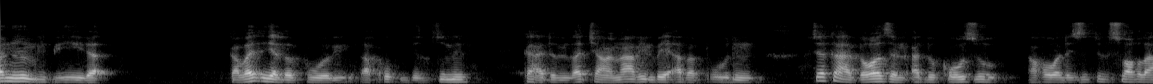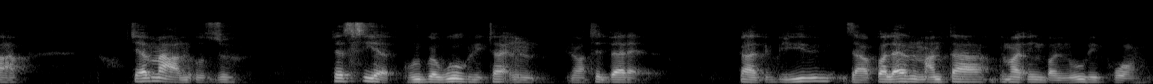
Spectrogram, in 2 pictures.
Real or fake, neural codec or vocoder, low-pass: fake; codec, 16 kHz in and 24 kHz out, 0.6 kbps, FocalCodec, streaming, 4096 codes; 7.2 kHz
